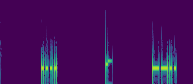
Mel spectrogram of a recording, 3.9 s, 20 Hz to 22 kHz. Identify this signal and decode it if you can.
Morse code, heard as a keyed tone, about 28 wpm, 700 Hz. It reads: H Z
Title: Single Letters 28wpm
